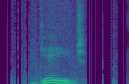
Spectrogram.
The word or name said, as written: gauge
